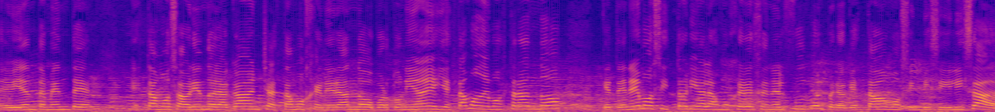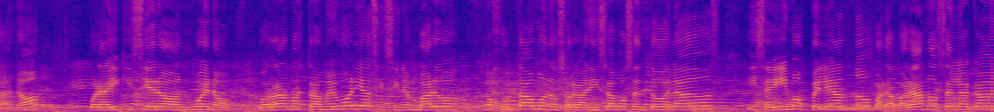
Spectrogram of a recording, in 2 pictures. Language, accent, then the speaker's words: Spanish; Monte Grande, Buenos Aires Province, Argentina; En mi caso yo soy de Monte Grande, así que nada, conocí el lugar, conozco la zona y demás.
